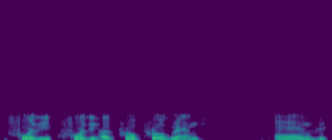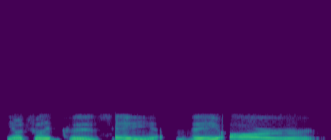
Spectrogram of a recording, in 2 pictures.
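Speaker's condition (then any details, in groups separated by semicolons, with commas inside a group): Stutter; years ago caused strong fear of answering the phone; ongoing stutter evident in speech; frequent word and phrase repetitions, part-word repetitions, many fillers like um and uh; repeated sounds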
